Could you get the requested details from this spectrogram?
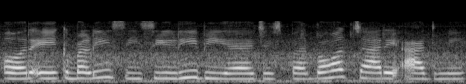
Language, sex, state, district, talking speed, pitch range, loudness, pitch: Hindi, female, Bihar, Kaimur, 165 wpm, 260-280 Hz, -15 LUFS, 275 Hz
